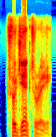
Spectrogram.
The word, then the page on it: trajectory: British English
